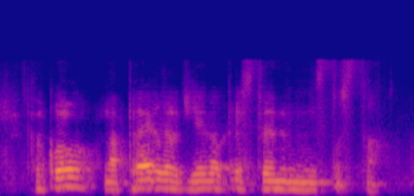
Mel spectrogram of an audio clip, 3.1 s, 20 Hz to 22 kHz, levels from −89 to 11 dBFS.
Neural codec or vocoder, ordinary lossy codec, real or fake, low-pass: codec, 16 kHz, 1 kbps, FreqCodec, smaller model; MP3, 96 kbps; fake; 7.2 kHz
